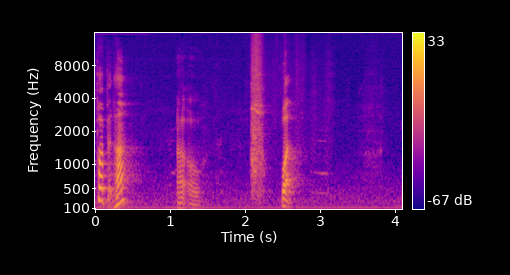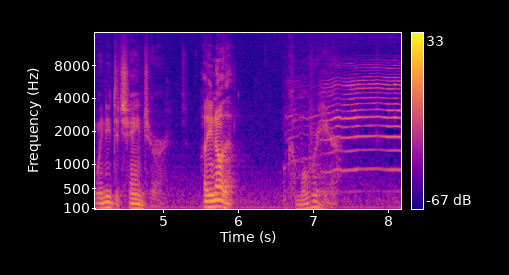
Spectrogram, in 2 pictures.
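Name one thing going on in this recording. A man speaks in short, calm phrases nearby.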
